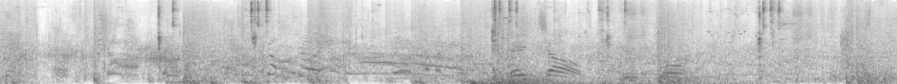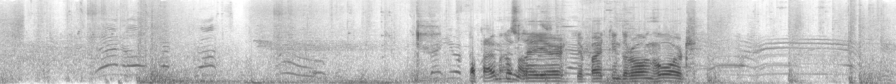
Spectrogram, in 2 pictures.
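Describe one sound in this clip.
Blades hack and clash in close fighting.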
